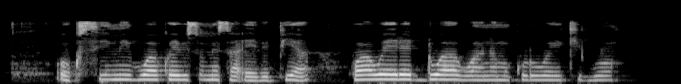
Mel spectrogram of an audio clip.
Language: Ganda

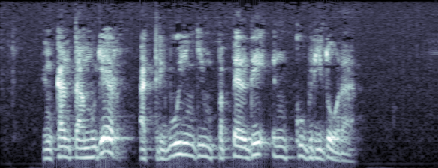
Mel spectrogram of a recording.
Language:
Galician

